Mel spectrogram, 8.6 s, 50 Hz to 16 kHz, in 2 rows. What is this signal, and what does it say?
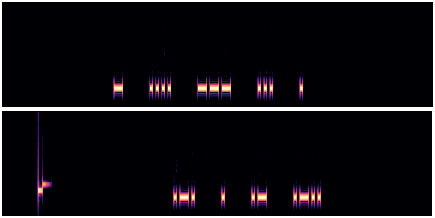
Morse code, heard as a keyed tone, about 40 wpm, spaced as for 23 wpm, 700 Hz. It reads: THOSE REAL
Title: 3x Character Spacing - Top 300 Words - 40wpm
